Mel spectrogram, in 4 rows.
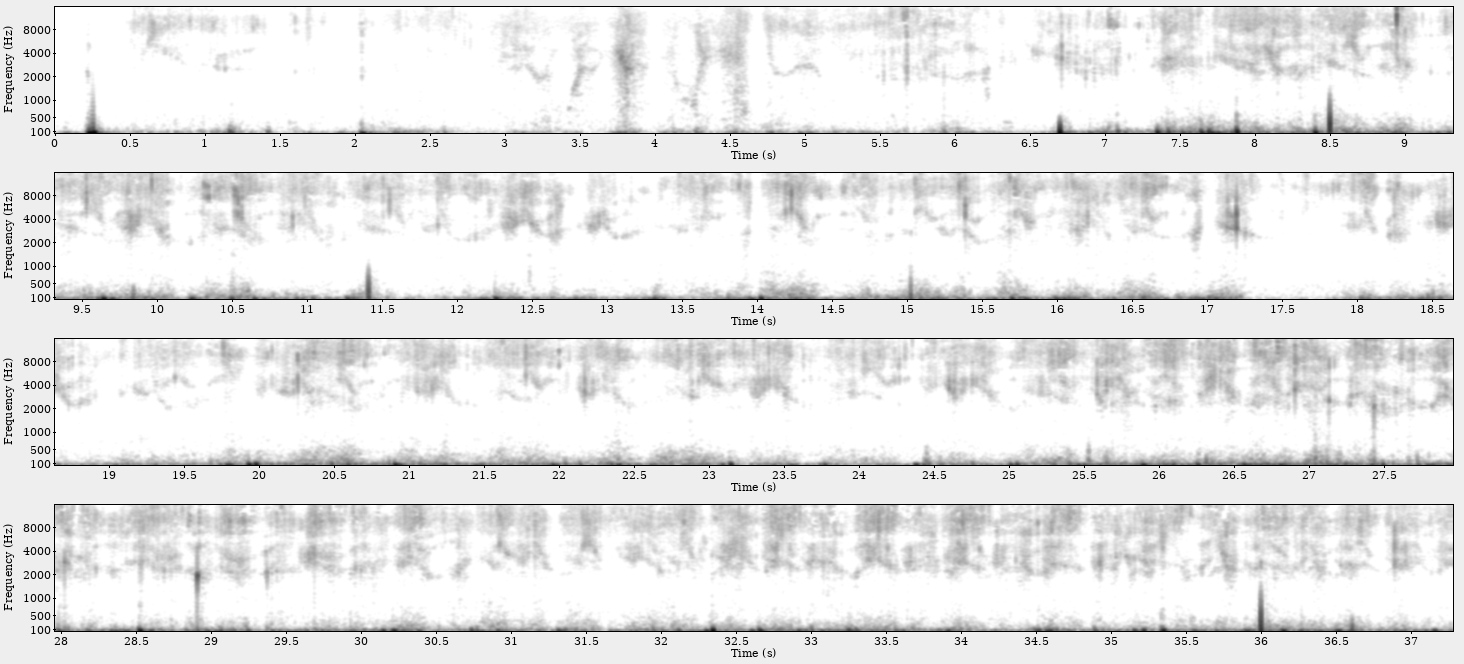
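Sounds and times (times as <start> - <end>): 
lotion rubbed between hands: 0.4 - 37.2.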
